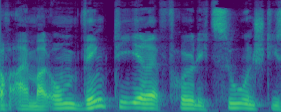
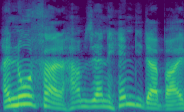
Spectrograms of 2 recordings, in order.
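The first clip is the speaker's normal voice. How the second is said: panting, gasping, out of breath, pitched-up; 6 semitones higher, 4 dB louder than usual. Narrator reads a man rushing up to a dog owner, panting. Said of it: "fragte er keuchend".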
